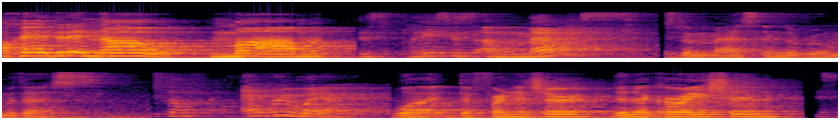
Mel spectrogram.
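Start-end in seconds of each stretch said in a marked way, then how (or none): 1.8-3.2 disapproving mom. Acted. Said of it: "you're turning into Mom".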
